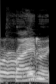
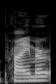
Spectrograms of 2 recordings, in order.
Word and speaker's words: primer: Yeah, primer, yeah. The word's got two pronunciations. So a primer or a primer, P-R-I-M-E-R, is a book that teaches you something.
